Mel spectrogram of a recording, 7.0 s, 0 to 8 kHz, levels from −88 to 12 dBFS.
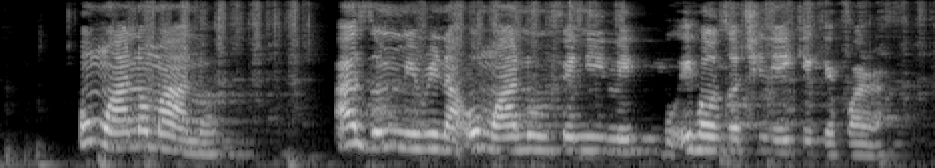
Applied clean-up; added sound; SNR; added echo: classical method WPE with log-MMSE.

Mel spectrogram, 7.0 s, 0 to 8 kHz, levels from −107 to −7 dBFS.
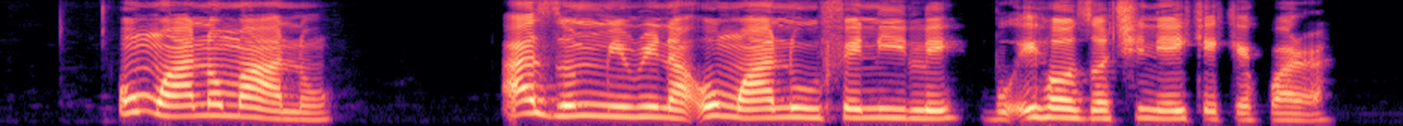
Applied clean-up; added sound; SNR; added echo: none; none; none; none.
